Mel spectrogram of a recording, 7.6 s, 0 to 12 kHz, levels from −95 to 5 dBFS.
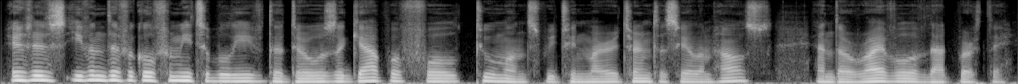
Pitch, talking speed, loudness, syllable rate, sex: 125 Hz, 230 wpm, -16 LUFS, 5.9 syllables/s, male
